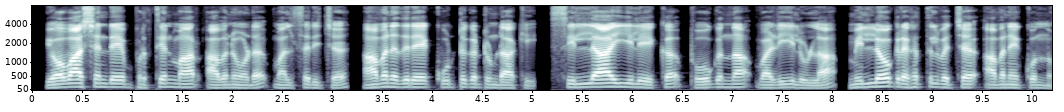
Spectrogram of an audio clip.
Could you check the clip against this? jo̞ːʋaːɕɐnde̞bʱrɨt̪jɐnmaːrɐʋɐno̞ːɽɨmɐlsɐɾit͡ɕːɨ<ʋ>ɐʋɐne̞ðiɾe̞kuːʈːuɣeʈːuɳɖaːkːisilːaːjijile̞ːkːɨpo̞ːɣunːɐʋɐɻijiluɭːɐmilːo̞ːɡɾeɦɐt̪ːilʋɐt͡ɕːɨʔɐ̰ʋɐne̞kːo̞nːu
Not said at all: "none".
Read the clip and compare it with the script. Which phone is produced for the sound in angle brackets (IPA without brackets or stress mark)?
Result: none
